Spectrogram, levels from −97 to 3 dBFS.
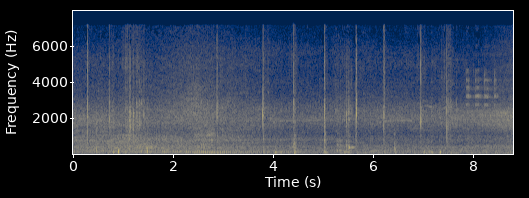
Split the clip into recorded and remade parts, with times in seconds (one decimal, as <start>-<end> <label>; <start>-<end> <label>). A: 0.0-7.7 recorded; 7.7-8.8 remade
